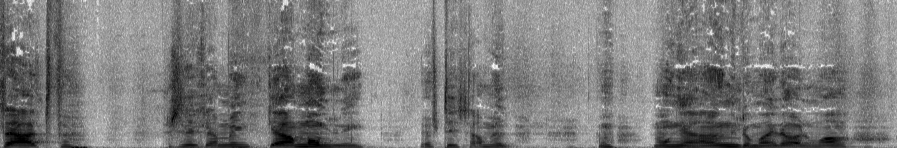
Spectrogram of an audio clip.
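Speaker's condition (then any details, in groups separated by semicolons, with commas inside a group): Cerebral palsy; lifelong cerebral palsy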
